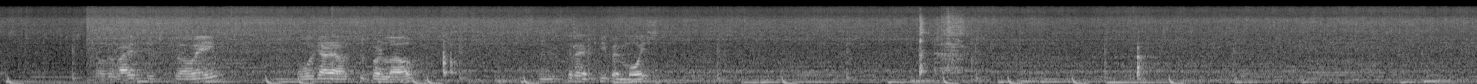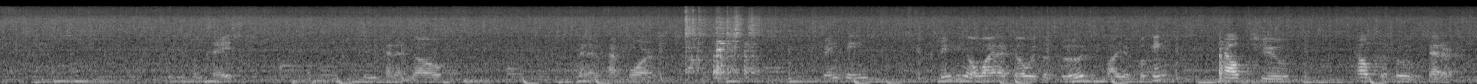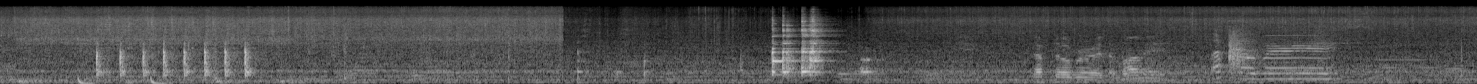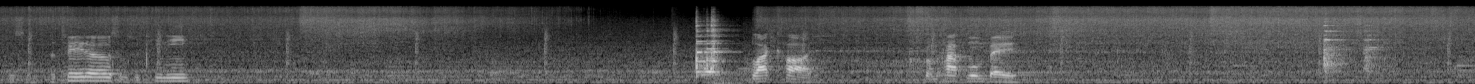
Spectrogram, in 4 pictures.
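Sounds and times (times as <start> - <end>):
squid sizzling in oil: 0.0 - 59.0
utensils knocking against pans: 4.2 - 4.7, 9.2 - 9.9, 21.6 - 22.5, 30.4 - 32.3, 37.2 - 38.3, 51.2 - 51.8, 57.5 - 58.3.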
